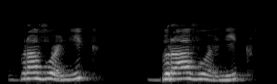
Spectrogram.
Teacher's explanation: we have the sound b, which is a voiced bilabial plosive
